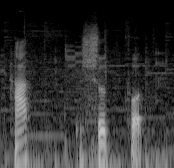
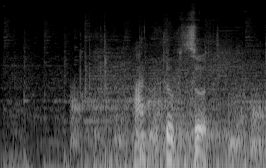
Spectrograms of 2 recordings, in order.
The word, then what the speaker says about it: Hatshepsut: Hatshepsut. Like this. How do I pronounce it? Let's ask the Google. How to pronounce. Hatshepsut.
